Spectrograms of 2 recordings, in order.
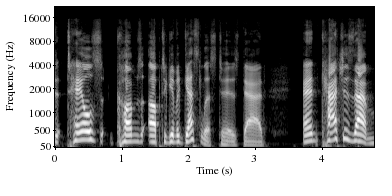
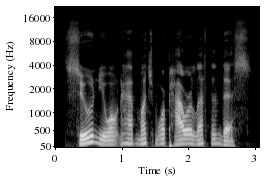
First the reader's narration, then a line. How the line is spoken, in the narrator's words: Amadeus mutters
